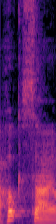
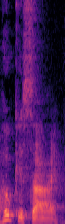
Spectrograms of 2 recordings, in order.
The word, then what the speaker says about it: Hokusai: My brother is a big Starry Night fan, and this section right here is the Great Wave by Hokusai, or Hokusai, depending on what pronunciation you prefer.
